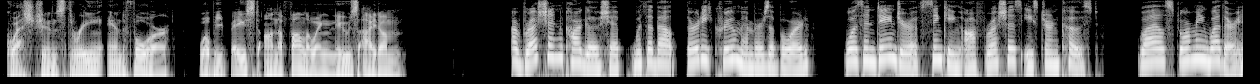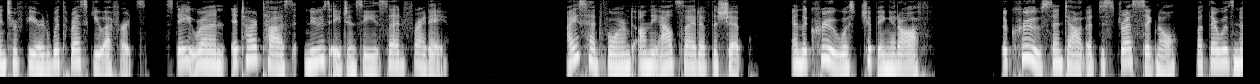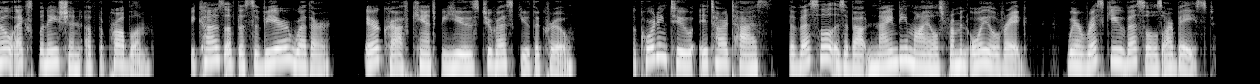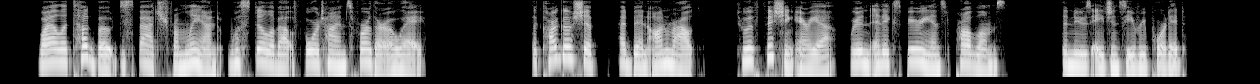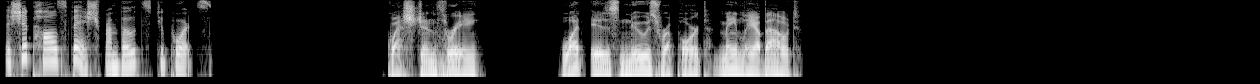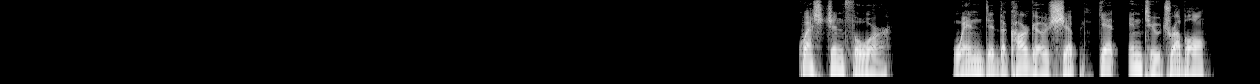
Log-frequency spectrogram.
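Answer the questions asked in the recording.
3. A Russian cargo ship in danger of sinking off Russia's eastern coast in stormy weather
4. While it was on its way to a fishing area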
